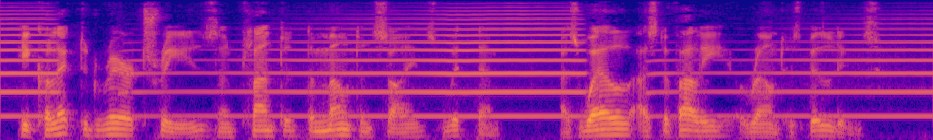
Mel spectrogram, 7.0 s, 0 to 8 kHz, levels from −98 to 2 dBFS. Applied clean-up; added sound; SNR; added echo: none; Trumpet; 4 dB; none.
